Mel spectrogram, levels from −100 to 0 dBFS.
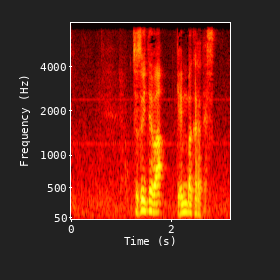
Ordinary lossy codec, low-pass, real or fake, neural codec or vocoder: none; 7.2 kHz; real; none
